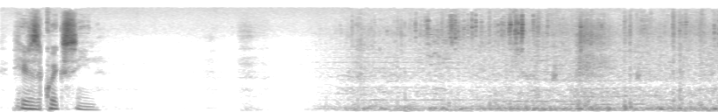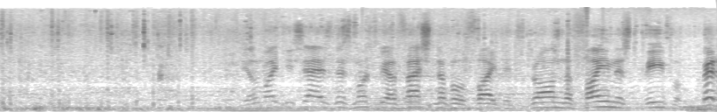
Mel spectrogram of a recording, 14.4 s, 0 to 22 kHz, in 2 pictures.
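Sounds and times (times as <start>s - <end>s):
speech: 0.2s - 1.0s, 9.8s - 14.3s
stallion hooves clip-clopping: 3.2s - 14.3s.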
